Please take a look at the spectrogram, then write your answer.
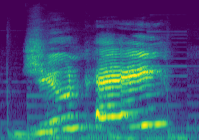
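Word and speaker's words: Junpei: Guys, I've been mispronouncing it this whole time and nobody told me. None of you told me June pay. Well, my bad. She pointed toward June pay.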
